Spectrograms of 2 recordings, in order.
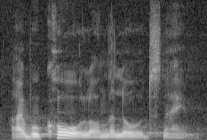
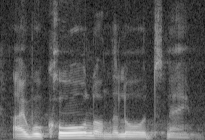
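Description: Both takes have the same delivery.

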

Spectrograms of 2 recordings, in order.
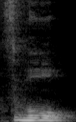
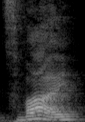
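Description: First: The word is said in the local dialect. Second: The word is said in standard German. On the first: "а «цво»" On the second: "вони кажуть не «цвай»"

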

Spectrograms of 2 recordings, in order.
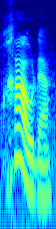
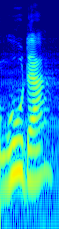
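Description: First: It is said with the original Dutch pronunciation. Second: It is said with a local Spanish pronunciation. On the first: This is how it is really pronounced. The speaker calls it right. "pero en realidad se pronuncia como Gouda" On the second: This is how people here call it. The speaker calls it wrong. "Acá son conocidos como Gouda"

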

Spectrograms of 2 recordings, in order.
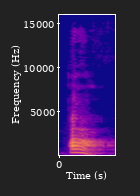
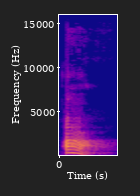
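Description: Both takes have the same delivery.

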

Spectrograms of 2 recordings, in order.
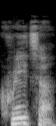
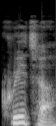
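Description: Both takes have the same delivery.

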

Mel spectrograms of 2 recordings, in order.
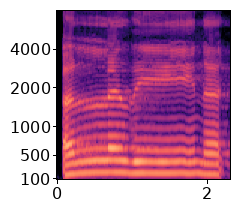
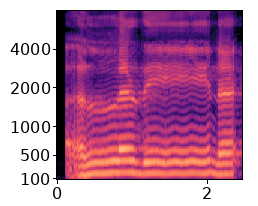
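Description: The two takes are said the same way.

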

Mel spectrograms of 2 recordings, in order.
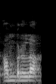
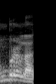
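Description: First: The word begins with an 'ah' vowel sound. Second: The word begins with a 'yu' sound. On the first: The speaker calls it right. "ಆ ತಾನೇ ಬರೋದು" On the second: The speaker calls it wrong. "ಇದು ಯುಂಬ್ರಲ್ ಆಗಬೇಕು"

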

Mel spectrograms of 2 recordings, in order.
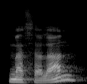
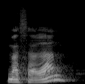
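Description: Both takes have the same delivery.

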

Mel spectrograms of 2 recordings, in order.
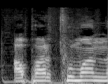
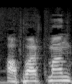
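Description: First: It is pronounced in a French-sounding way. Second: It is pronounced in a plain Turkish way. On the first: The word sounds refined. The speaker calls it right. "apartman nazik mi?" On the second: The word sounds crude. The speaker calls it wrong. "Apartman kaba"

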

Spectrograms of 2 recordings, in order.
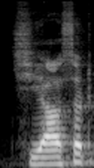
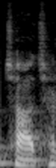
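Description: First: The word is said as chhiyasath. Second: The word is said as chhachhath. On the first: The speaker calls it right. "छियासठ कहते हैं इसको" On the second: The speaker calls it wrong. "छाछठ नहीं कहते"

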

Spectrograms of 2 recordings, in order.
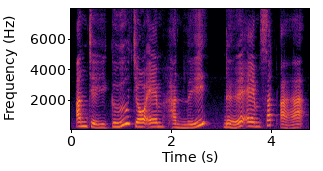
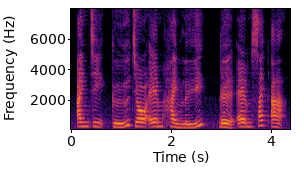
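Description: First: It is said with a Southern Vietnamese accent. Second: It is said with a Northern Vietnamese accent.

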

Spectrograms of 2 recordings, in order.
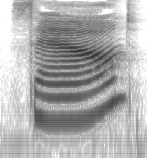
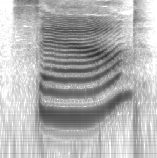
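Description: Both takes have the same delivery.

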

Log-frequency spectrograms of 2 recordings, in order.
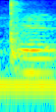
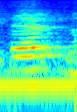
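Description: First: It begins with an h sound. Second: It begins directly with a vowel sound. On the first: The speaker calls it wrong. "not he, when it's a particle" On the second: The speaker calls it right. "Make sure you're pronouncing it e"

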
